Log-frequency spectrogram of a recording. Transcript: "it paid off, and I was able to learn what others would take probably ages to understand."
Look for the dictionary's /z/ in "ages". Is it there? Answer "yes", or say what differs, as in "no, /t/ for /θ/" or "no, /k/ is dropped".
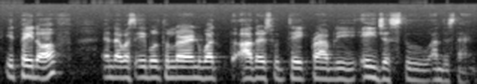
no, /s/ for /z/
